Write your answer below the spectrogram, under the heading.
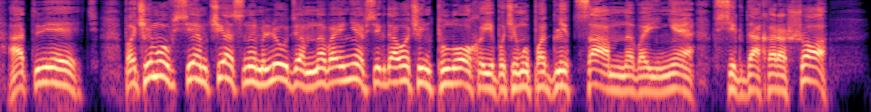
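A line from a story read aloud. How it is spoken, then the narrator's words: Shouting. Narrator (Russian): Он кричал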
